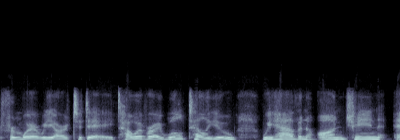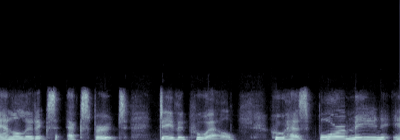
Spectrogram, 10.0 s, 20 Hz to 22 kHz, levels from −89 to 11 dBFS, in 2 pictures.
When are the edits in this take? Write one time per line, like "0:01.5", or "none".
0:01.5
